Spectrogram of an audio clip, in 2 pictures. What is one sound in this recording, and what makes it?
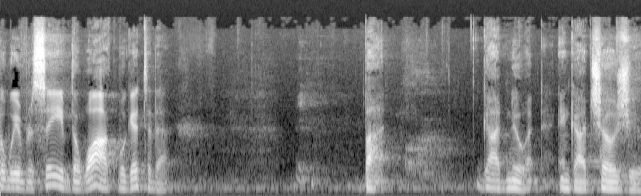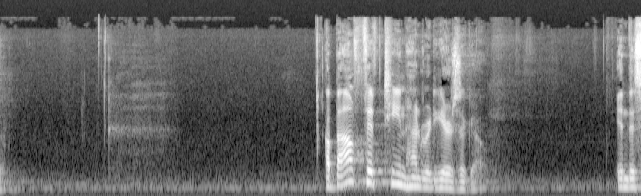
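A man speaks calmly and closely into a microphone, with short pauses.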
